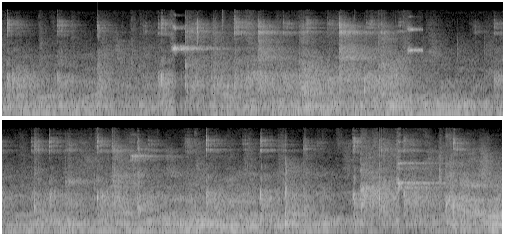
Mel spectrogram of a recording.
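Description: Table tennis ball clicking back and forth in a rally, struck by the bats and bouncing on the table, one player's penhold bat faced with long-pimpled rubber.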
